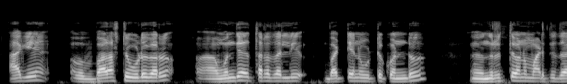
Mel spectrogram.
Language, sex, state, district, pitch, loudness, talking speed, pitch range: Kannada, male, Karnataka, Koppal, 155 Hz, -15 LUFS, 115 wpm, 140-170 Hz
